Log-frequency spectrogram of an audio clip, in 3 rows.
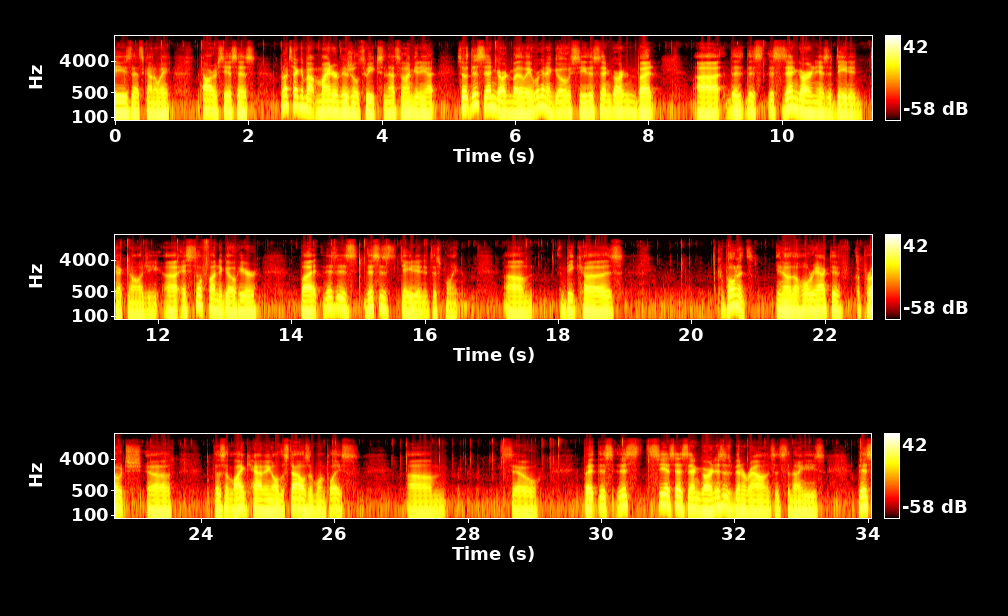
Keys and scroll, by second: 15.4 super+Tab, 16.3 super+Tab, 26.9 Return.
